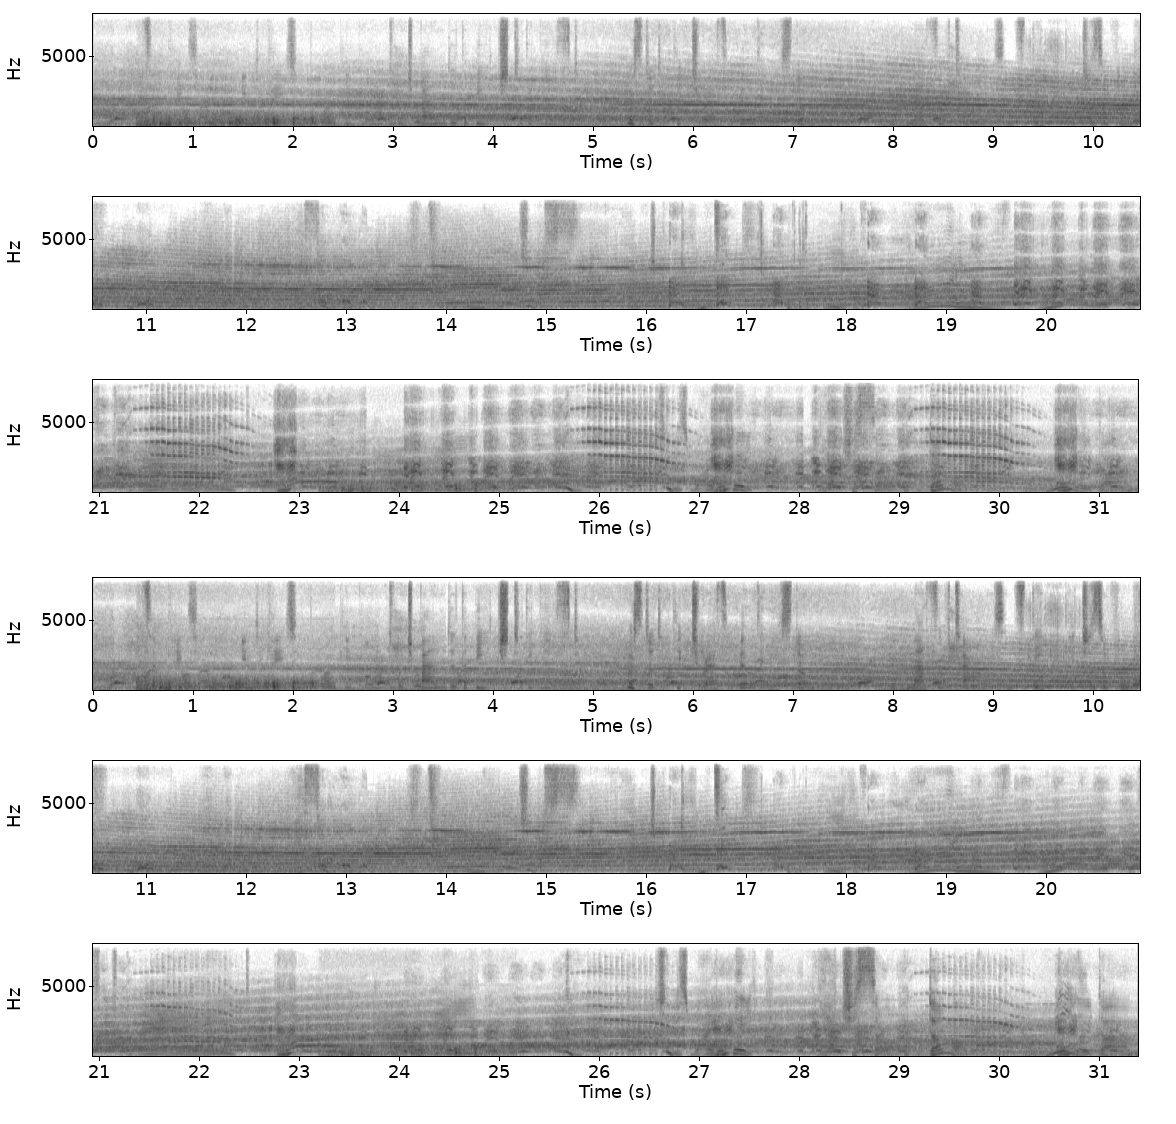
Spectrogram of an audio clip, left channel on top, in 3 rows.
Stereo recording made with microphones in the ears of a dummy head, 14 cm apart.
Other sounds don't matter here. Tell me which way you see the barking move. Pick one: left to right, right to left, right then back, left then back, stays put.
right to left.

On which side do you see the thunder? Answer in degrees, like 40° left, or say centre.
50° right.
